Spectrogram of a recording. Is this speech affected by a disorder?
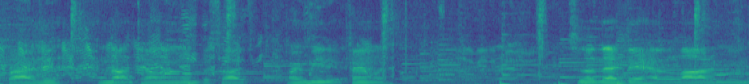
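Yes: ALS; leg onset, affects walking, arms, hands, speech; two years since onset, slow progression; speech affected within last year, voice loss expected, voice banked.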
